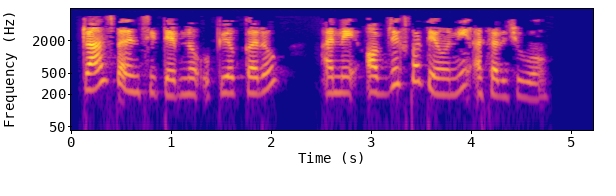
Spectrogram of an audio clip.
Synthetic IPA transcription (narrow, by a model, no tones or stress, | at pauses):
ʈɾãnspəɾənsit̪ebnoʔupjoɡ̚kəɾo | ə̰neʔɔb̚d͡ʒek̚ʈspəɾt̪eoniʔə̰səɾd͡ʒuo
